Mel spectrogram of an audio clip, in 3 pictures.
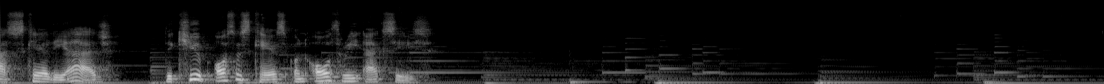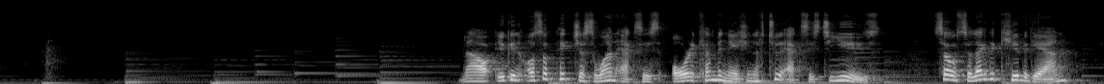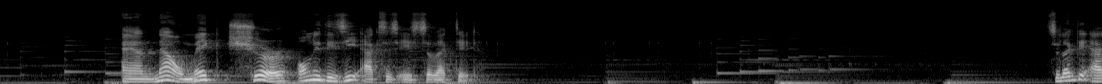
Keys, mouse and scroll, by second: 22.2 click, 27.0 click, 28.2 click, 28.6 drag, 29.1 click.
